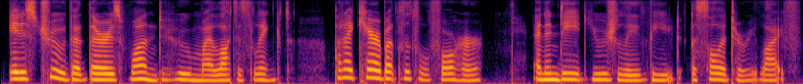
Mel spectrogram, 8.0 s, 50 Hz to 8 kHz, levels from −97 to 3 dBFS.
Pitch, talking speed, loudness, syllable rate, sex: 215 Hz, 200 wpm, -18 LUFS, 5.4 syllables/s, female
